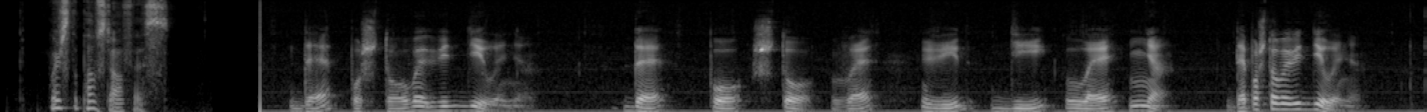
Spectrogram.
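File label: Ukrainian, Where is the post office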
